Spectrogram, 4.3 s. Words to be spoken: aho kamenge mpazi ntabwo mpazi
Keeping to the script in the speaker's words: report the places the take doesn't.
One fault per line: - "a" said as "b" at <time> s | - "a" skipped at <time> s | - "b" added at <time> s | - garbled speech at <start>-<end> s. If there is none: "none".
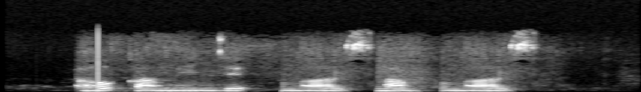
none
